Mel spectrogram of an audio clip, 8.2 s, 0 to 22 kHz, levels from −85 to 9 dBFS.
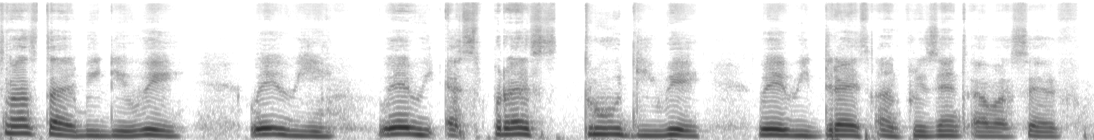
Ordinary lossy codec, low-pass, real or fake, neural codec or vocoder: none; 19.8 kHz; fake; vocoder, 44.1 kHz, 128 mel bands, Pupu-Vocoder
